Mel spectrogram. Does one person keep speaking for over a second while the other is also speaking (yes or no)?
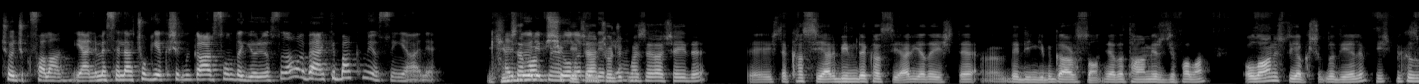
yes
